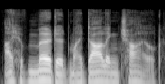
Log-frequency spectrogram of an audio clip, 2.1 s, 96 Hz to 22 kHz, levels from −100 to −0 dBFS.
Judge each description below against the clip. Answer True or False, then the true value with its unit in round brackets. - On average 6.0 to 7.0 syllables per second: False (4.7 syllables/s)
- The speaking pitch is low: True (100 Hz)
